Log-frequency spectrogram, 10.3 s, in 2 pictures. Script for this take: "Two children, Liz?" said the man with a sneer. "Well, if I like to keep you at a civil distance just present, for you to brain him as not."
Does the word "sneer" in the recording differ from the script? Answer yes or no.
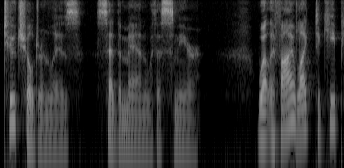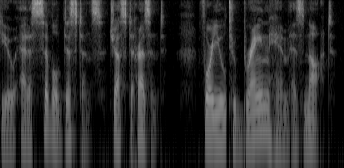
no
